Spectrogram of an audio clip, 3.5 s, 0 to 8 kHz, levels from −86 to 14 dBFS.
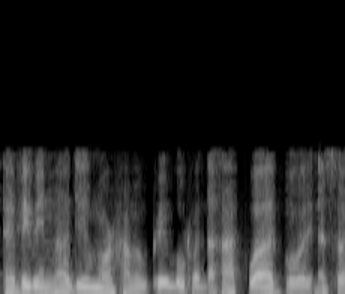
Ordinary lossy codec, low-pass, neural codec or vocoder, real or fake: AAC, 16 kbps; 7.2 kHz; codec, 16 kHz, 0.5 kbps, X-Codec, HuBERT features, trained on general audio; fake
